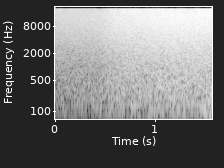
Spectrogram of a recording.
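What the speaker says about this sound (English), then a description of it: "It's a very full frequency white noise" Full-spectrum white noise from an Erica Synths Modulator Eurorack module with a zener diode noise source, a steady loud hiss that swells slightly at the start and then holds even.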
